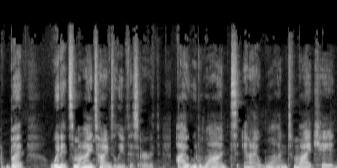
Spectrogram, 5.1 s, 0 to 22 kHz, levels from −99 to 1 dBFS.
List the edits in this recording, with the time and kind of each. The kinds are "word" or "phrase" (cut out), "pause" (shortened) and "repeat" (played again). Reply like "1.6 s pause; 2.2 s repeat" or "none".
2.6 s pause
